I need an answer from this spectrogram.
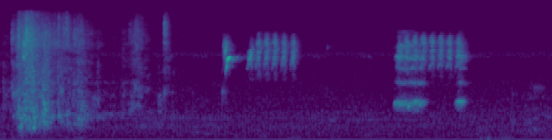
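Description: A brief rustle in the first second, then a small songbird giving two short, high, rapid trills, a second and a half apart.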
